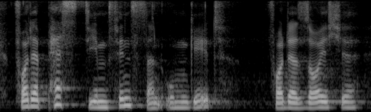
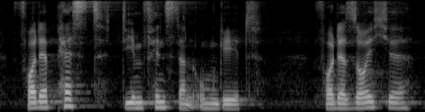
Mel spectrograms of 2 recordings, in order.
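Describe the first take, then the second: The two takes are said the same way.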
